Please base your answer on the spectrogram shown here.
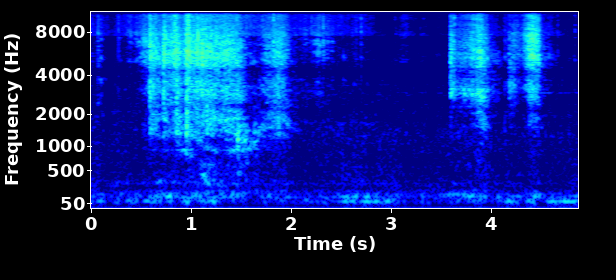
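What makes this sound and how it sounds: Bare fingertips squeeze and rub apart a small, solid, dry, crumbly sand-cement disc over a pile of loose sand and other discs, crumbling it into grains. Bright, gritty crunching and crackling comes in two bursts, with quiet hiss between them.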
